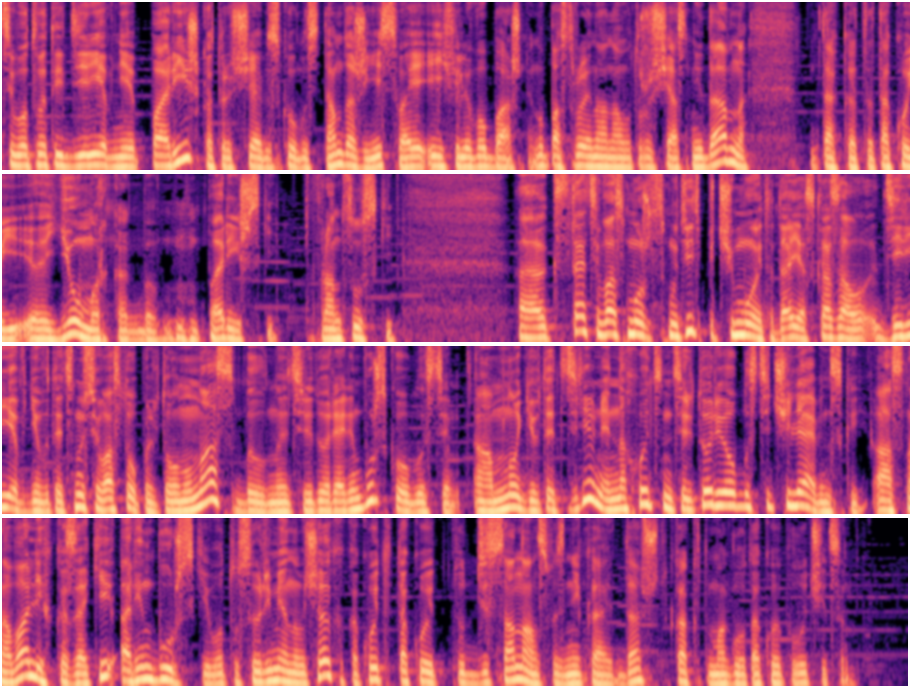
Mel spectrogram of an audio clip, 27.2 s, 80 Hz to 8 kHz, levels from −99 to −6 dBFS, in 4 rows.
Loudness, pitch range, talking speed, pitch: -16 LUFS, 115-140 Hz, 190 wpm, 125 Hz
